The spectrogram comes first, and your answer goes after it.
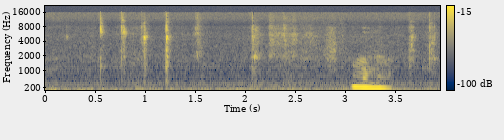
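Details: Gracie, a female Yorkshire Terrier puppy kept as a pet, being coaxed indoors to give kisses, lets out one short, loud whine that slides downward in pitch, preceded by quiet room noise and faint clicks.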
